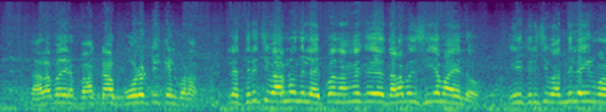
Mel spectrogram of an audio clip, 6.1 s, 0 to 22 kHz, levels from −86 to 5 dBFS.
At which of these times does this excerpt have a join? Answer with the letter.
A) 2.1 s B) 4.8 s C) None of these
A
